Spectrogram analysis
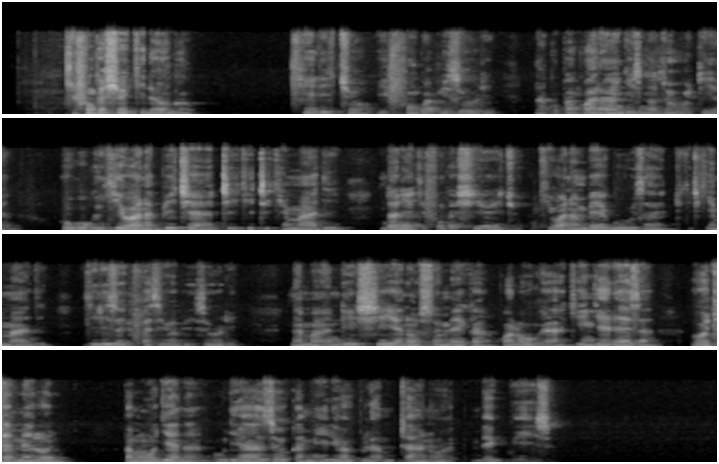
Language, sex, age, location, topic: Swahili, male, 25-35, Dar es Salaam, agriculture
